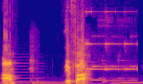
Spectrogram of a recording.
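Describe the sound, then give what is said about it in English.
Telephone ringing: steady electronic ring tones hold at fixed pitches between short bursts of voices, with a second ring pattern following the talk. “There's a phone ringing.”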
